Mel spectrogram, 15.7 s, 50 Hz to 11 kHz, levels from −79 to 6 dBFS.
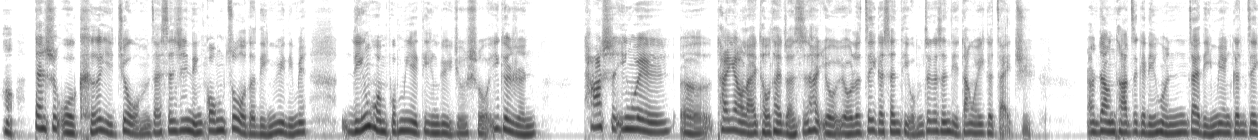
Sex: female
